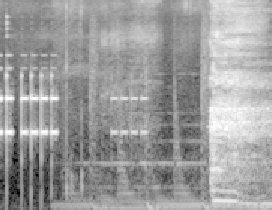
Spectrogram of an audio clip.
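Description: Phone alarm beeping: a fast run of high, two-pitched electronic beeps that stops about half a second in, with one faint beep again about a second in. A loud groan follows near the end.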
